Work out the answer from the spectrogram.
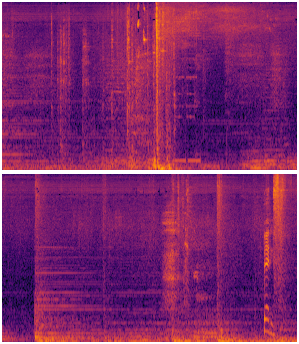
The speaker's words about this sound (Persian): در رو ببند، یه دقیقه بیشتر طول نمیکشه.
